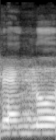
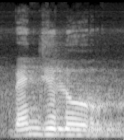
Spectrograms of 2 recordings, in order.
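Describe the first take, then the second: First: The middle consonant is a hard g sound. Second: The middle consonant is a j sound. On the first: This is the usual local form of the name. "अभी बेंगलोर है" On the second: This is how Arabic speakers say the name. "गाफ की जगह उन्होंने जिम use करते"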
